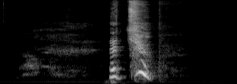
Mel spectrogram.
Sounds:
Sneeze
